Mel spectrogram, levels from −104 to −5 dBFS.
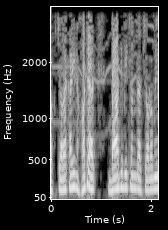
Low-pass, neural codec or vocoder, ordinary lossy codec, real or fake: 3.6 kHz; none; none; real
